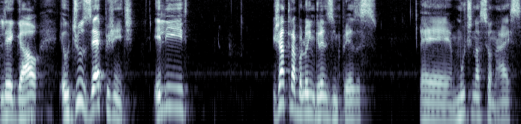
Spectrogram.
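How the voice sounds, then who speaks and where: Speaking fairly slowly, a man has a fairly high pitch, an animated tone and lively intonation. He leaves long, frequent pauses. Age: 30s. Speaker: podcast host. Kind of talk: interview podcast.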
